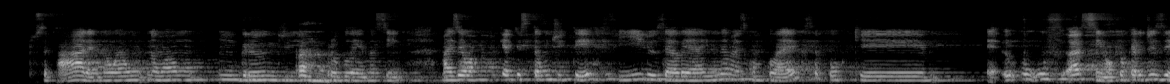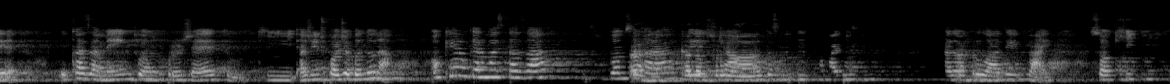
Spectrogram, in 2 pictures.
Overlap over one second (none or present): present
